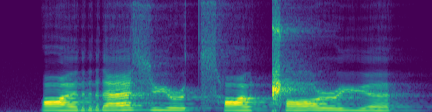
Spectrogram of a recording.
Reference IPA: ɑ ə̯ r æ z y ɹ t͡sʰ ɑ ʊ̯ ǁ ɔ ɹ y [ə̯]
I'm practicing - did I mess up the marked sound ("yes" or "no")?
no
